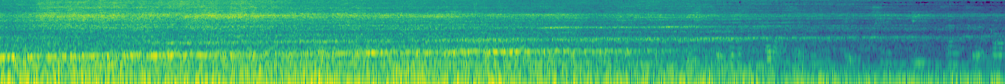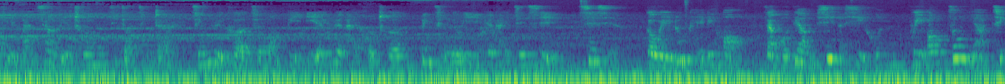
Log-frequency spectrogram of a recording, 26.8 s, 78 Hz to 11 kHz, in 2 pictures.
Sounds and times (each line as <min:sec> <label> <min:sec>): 0:00.0 Trains arrive and depart 0:22.2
